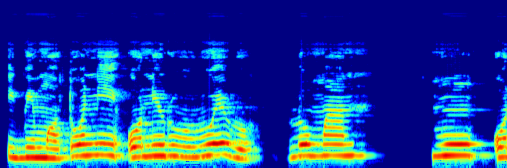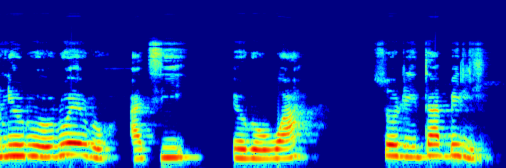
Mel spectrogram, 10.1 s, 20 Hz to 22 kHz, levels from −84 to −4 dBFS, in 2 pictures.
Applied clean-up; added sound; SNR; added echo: none; none; none; none.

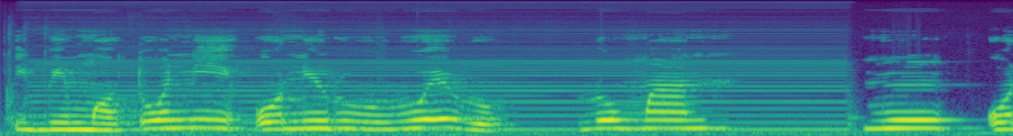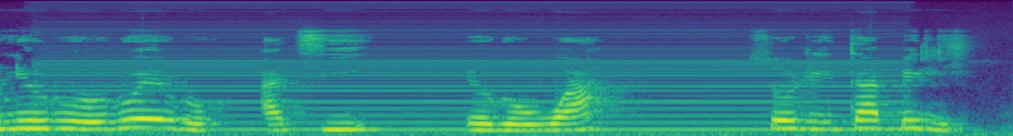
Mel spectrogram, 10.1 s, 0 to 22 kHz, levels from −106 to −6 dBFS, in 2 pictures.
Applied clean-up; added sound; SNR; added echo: none; Telephone; 17 dB; none.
